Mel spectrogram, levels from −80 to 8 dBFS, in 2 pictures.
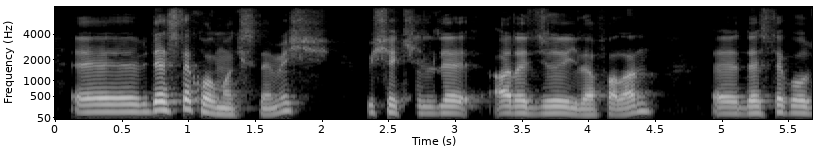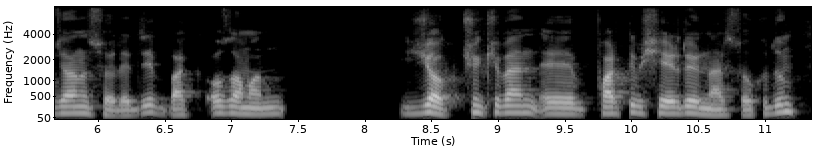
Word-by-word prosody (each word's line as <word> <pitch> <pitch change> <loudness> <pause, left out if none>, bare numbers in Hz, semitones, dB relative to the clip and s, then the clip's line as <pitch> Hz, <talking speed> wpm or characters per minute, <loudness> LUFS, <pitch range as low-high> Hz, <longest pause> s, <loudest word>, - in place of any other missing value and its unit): Eee, 150 +1 +4
bir 155 - -7
destek 185 +2 +4
olmak 110 -4 +2
istemiş. 145 +11 -7 0.3
Bir - - -6
şekilde 130 -2 -2
aracıyla 125 -4 +2
falan, 110 +9 -1 0.4
eee, 120 0 -1
destek 130 +2 0
olacağını 130 0 +1
söyledi. 115 +3 -5
Bak, 105 0 -1
o 130 +1 -2
zaman 120 -2 -1 0.9
Yok, 120 +5 +3
çünkü 145 -1 -4
ben, 140 -2 +1
eee, 115 0 0
farklı 125 +2 +2
bir 130 - -6
şehirde 130 0 +2
üniversite 100 -4 -2
okudum. 130 +11 -4
130 Hz, 130 wpm, -23 LUFS, 115-140 Hz, 0.9 s, Eee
